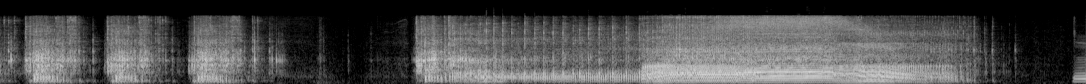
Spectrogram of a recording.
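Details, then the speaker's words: Ryobi two-stroke line trimmer that won't rev, heavy smoke from the exhaust: a few sputtering starts, then a rough wavering buzz that won't climb cleanly; too much oil in the fuel mix. "you've seen other videos that I've done before where people have done incorrect fueling having either put the wrong fuel in a vehicle or appliance or whatever the case is look I think that's the problem here"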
